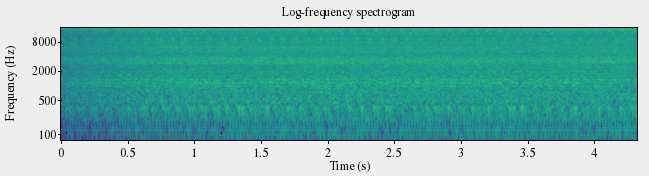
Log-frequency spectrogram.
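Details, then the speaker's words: 2016 Kia Optima Hybrid with replacement engine (original threw a rod and caught fire), running in engine test mode to charge the low hybrid battery and warm up to purge air; steady, even idle with smooth hum, no knocks or misses. "So now it's just running because it needs to charge the battery."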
